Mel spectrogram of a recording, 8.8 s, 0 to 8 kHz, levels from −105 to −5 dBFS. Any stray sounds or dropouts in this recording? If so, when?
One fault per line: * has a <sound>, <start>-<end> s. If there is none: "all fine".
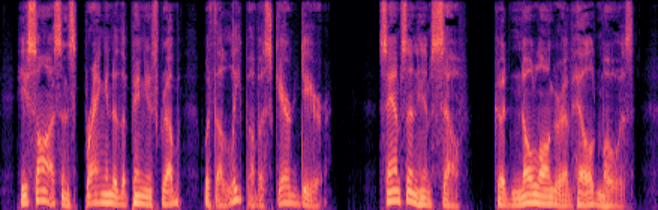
all fine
